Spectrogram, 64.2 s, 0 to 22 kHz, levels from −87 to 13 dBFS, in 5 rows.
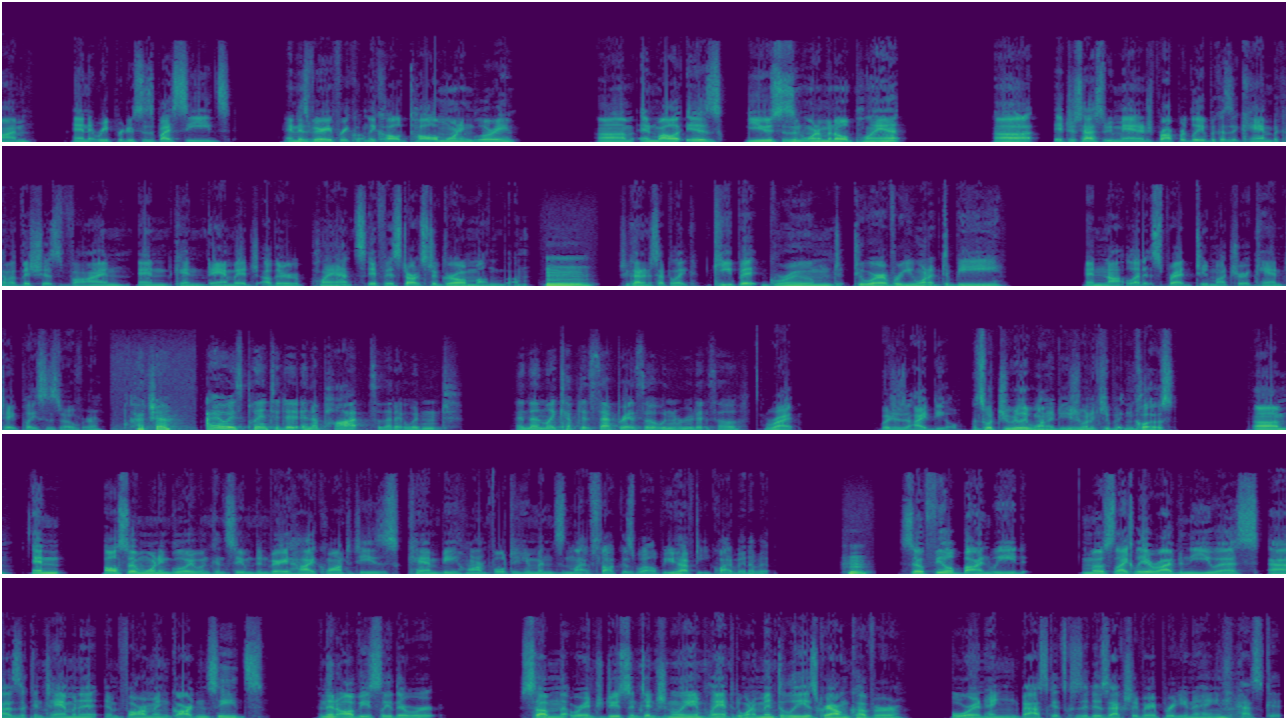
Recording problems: garbled, watery; slightly; nothing above 16 kHz
abrupt cut into speech; at the start

